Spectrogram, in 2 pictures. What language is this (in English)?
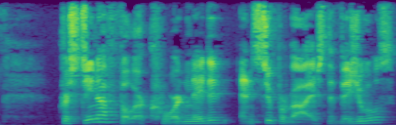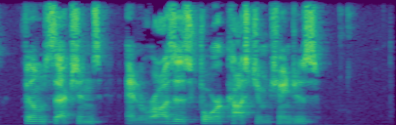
English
